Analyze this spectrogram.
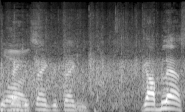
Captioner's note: audience clapping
